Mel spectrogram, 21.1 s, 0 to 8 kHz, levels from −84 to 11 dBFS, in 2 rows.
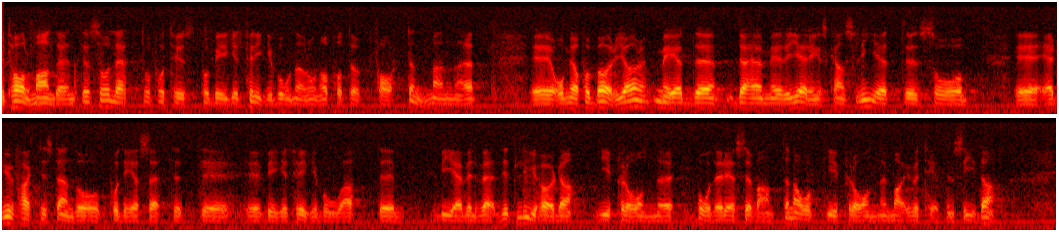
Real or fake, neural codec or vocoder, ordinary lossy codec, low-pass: fake; vocoder, 44.1 kHz, 128 mel bands every 512 samples, BigVGAN v2; none; 7.2 kHz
